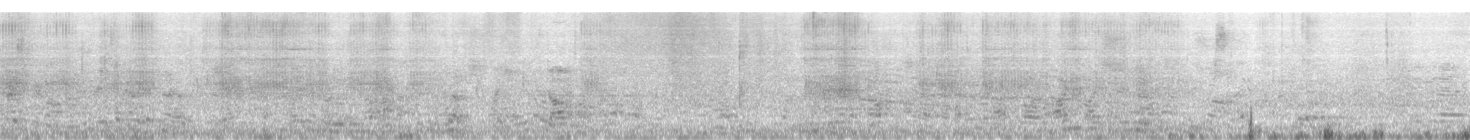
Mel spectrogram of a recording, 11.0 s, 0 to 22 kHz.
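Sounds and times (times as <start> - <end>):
wind rumble on microphone: 8.7 - 11.0.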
